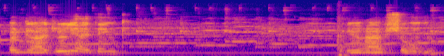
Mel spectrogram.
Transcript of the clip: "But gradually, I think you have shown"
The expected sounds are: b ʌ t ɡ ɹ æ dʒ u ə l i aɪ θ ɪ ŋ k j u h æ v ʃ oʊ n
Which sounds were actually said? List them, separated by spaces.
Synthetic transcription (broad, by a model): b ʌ t ɡ ɹ æ dʒ u ə l i aɪ t ɪ ŋ k j u h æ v ʃ oʊ n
